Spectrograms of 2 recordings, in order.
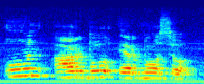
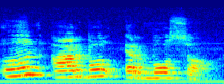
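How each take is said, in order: Both takes have the same delivery.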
